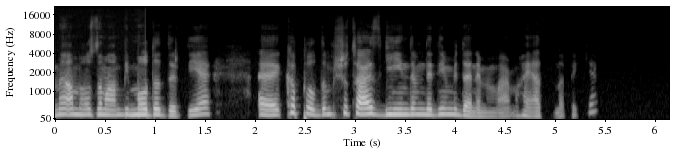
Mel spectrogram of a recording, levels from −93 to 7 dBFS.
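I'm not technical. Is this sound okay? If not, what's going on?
No. From about 0.9 s to the end, de-emphasis was applied wrongly: a treble-cutting filter meant to undo an earlier treble boost was either used where no boost existed or used twice. It strips away the high, crisp parts of the speech, so it sounds dull and muffled.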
